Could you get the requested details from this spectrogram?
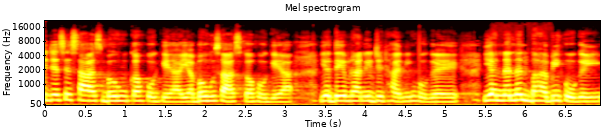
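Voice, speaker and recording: A woman's voice: high-pitched, mellow, in a large hall. A woman giving everyday advice on manners to her viewers, explaining her points and briefly acting out the rude, taunting voices of other people. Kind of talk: talking to camera.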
